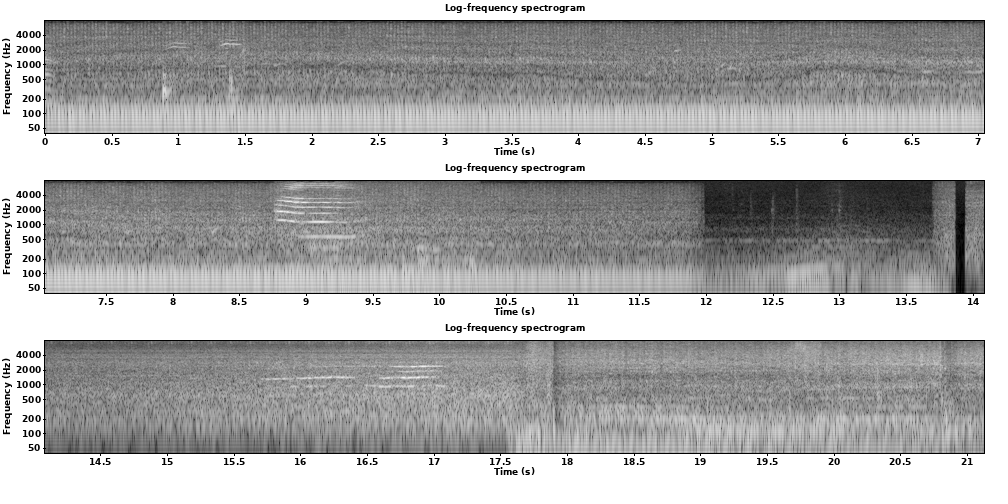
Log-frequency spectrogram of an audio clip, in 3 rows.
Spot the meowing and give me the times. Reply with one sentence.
The meowing can be heard from 0.8 to 1.6 s, from 8.8 to 10.3 s and from 15.7 to 17.2 s.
